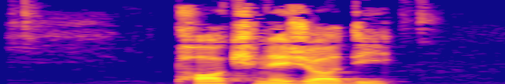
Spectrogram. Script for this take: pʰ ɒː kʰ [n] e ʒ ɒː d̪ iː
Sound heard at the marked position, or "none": n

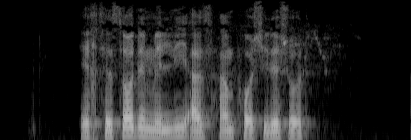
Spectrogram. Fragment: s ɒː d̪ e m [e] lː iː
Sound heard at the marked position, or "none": e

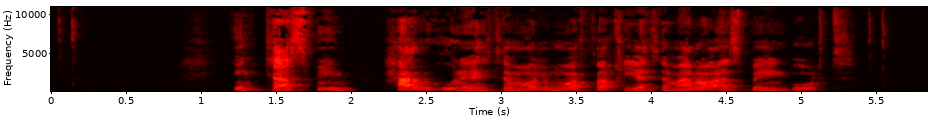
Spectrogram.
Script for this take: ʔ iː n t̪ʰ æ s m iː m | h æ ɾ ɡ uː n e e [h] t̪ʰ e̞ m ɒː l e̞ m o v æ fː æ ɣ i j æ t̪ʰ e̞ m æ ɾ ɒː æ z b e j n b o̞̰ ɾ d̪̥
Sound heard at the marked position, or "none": h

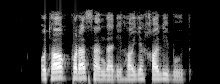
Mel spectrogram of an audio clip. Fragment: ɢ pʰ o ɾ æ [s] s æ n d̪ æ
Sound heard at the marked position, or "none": z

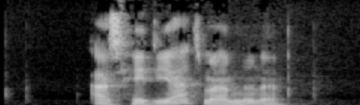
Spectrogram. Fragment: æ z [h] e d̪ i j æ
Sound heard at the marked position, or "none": h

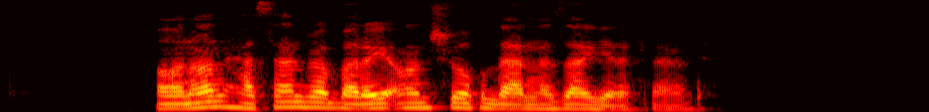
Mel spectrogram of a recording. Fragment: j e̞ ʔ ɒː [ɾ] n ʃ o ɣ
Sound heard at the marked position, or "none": none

